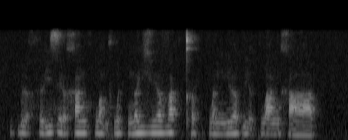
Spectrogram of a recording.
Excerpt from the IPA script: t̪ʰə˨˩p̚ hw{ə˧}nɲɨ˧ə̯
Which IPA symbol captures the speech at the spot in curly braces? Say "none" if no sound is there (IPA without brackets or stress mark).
ə˧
